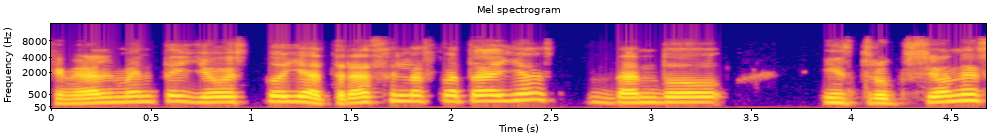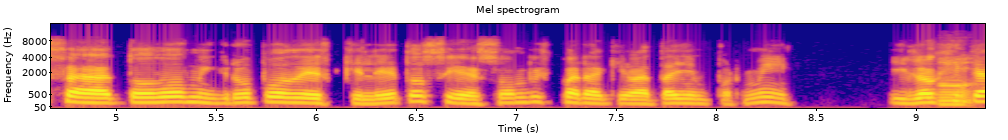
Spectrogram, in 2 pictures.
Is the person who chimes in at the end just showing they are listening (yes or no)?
yes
